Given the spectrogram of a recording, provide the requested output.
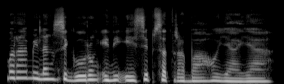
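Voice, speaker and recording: A woman's voice: fairly low pitch, big pitch swings, normal speed, dark tone, dry recording. A woman narrator plays a cold husband in a Filipino drama story, suspicious and dismissive. The voice has a Filipino accent and a dry, close sound.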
